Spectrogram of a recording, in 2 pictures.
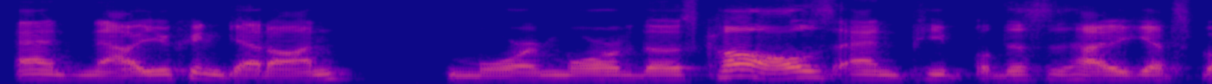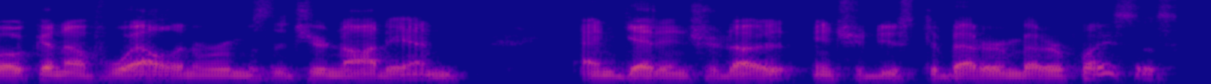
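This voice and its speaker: A man's voice: on the low side, fairly even intonation, fast talker, gravelly. A man giving an online summit presentation on networking, talking casually and acting out quoted conversations. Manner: conversational, acts out quoted dialogue. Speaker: speaker on networking.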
